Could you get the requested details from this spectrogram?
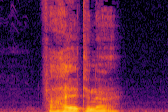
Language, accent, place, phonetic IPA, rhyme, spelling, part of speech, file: German, Germany, Berlin, [fɛɐ̯ˈhaltənɐ], -altənɐ, verhaltener, adjective, De-verhaltener.ogg
- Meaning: inflection of verhalten: 1. strong/mixed nominative masculine singular 2. strong genitive/dative feminine singular 3. strong genitive plural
